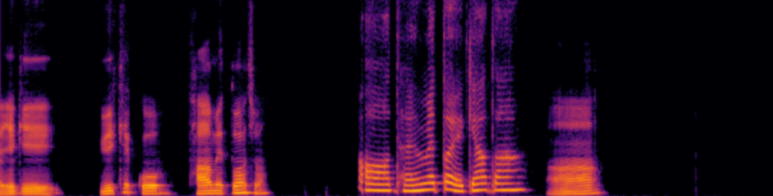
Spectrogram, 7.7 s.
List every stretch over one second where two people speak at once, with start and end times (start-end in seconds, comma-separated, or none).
none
